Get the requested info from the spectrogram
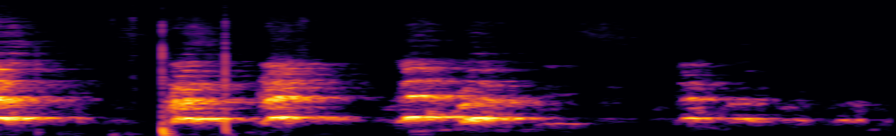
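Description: A dog barking repeatedly, about six short barks coming mostly in pairs.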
